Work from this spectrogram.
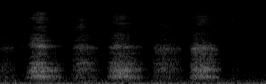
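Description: A voice imitates heavy panting, three or four rhythmic breathy gasps in steady succession, close and fairly quiet.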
